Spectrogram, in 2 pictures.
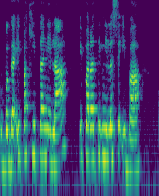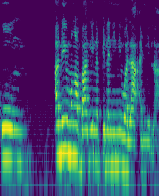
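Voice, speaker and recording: The delivery comes at a fairly slow pace. Intonation stays fairly even. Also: woman. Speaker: returned missionary. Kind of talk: casual chat.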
